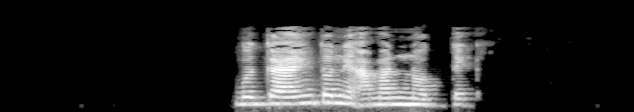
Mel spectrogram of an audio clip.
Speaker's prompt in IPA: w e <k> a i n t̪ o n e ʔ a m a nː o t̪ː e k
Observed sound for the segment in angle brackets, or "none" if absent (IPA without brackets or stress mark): k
